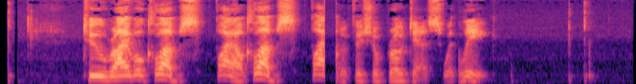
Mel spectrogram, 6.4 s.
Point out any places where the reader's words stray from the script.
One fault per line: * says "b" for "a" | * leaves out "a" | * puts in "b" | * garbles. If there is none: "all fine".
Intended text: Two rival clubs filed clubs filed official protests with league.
all fine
